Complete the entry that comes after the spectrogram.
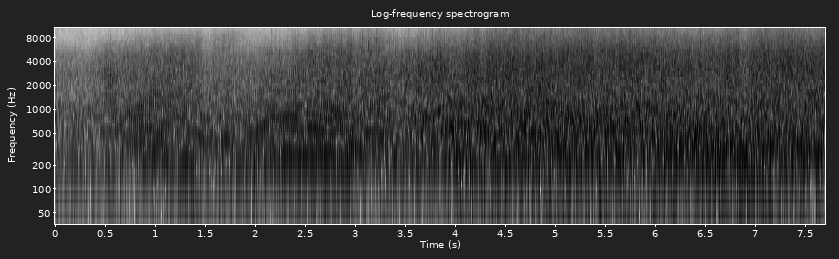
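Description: Race cars roar steadily around the Beech Ridge Motor Speedway oval, a loud continuous engine drone that swells and builds over several seconds with no voices.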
